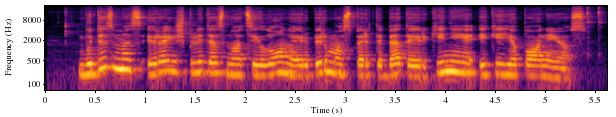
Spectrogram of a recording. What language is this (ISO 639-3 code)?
lit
